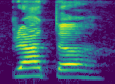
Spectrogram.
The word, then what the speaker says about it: प्रातः: विसर्ग का उच्चारण अ की आधी ध्वनि, ध्वनि मतलब आवाज़ के समान होता है, जैसे दुख, अतः, प्रातः।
